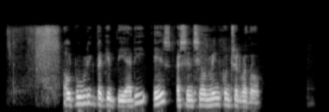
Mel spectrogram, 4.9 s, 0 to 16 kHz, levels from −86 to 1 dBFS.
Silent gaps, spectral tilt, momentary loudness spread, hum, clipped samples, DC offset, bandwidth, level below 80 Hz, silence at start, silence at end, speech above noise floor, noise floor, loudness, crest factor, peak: none; -5 dB/octave; 11 LU; none; under 0.1%; under 0.1%; 7.8 kHz; -62 dBFS; 0.5 s; 1.05 s; 29 dB; -46 dBFS; -18 LUFS; 18 dB; -2 dBFS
